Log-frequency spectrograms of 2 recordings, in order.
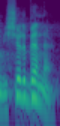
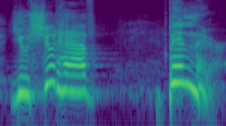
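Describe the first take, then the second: First: Said in the usual way. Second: Slow, high, drawn-out gloating; smug taunt. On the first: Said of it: "Turn to the person next to you and tell them". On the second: Retold or imitated. Preacher mocking a friend who went without him, smug. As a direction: rub it in, stretching every word. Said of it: "I hate that when people say that".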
